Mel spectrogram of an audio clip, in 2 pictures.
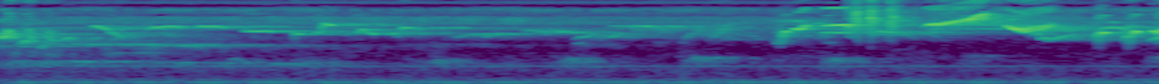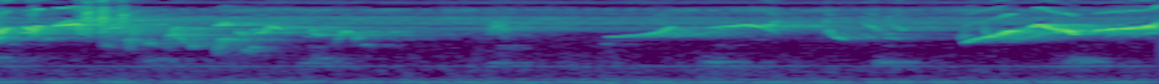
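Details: Oriental magpie-robin near daybreak, quiet at first, then bursting into loud clear whistles and sharp rising slurs, with brief pauses and a fresh phrase at the end; low constant hum behind.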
